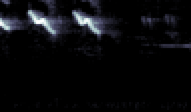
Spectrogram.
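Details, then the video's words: White-eye singing a konin-style fill-in: three quick high notes, each slurring downward, followed by a faint thin whistle. "PLECI NEMBAK ISIAN KONIN GACOR"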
